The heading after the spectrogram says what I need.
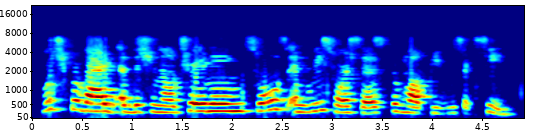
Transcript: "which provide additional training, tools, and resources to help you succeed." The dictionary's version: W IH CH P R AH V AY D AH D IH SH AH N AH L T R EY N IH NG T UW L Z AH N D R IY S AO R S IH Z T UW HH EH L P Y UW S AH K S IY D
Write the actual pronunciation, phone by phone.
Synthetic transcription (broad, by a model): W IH CH P R AH V AY D AH D IH SH AH N AH L T R EY N IH NG S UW L S AH N D R IY S AO R S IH S T UW HH EH L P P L S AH K S IY D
